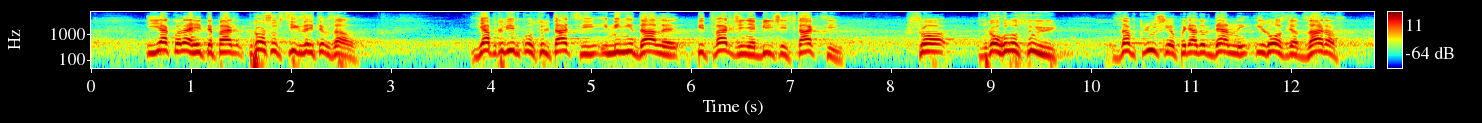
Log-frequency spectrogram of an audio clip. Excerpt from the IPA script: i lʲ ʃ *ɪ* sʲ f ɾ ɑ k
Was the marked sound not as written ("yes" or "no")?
yes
